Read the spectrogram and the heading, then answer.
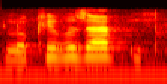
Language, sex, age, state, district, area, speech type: Assamese, female, 30-45, Assam, Barpeta, rural, spontaneous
